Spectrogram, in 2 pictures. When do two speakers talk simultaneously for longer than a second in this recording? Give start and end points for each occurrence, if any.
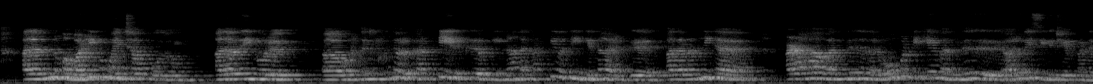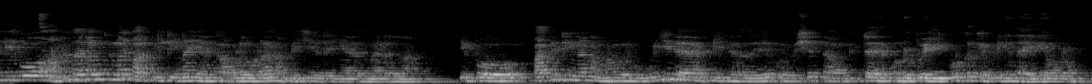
11.0-12.7

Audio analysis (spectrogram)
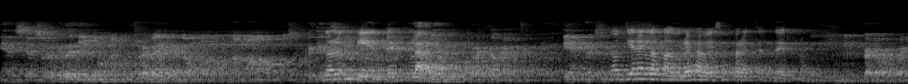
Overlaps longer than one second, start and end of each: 3.2-4.4

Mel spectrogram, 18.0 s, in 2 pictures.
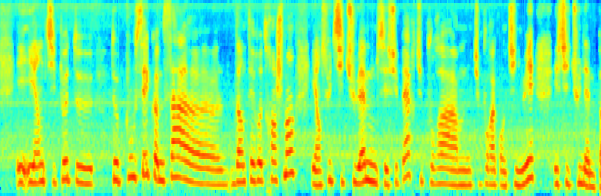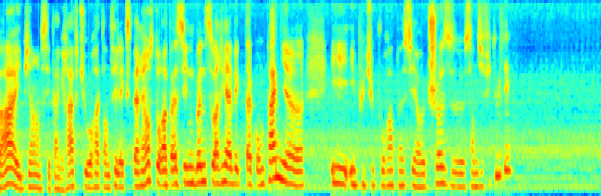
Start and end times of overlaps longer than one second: none

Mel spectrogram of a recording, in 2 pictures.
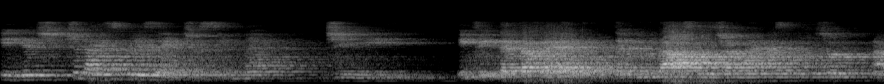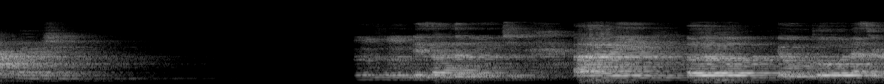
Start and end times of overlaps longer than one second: none

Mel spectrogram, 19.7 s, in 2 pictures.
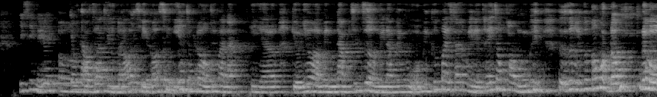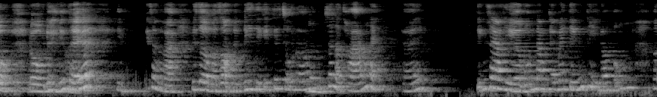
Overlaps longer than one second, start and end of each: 1.1-3.0

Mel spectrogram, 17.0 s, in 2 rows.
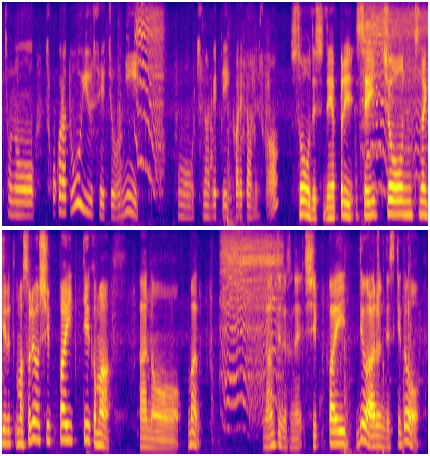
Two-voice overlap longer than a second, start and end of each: none

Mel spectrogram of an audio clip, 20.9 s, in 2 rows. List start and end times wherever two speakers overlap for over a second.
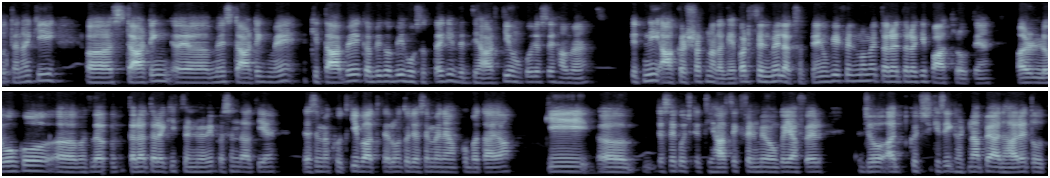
none

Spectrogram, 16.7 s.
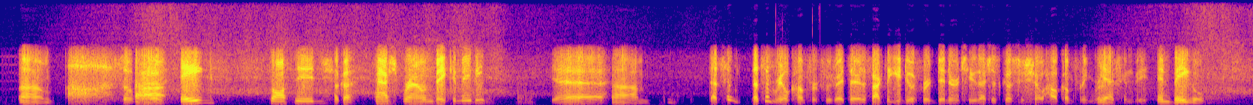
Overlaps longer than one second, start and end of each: none

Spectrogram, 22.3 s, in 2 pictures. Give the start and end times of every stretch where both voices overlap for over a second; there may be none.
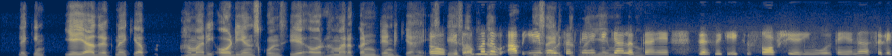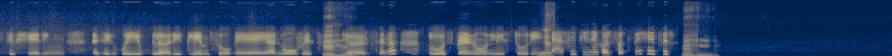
5.4-8.1

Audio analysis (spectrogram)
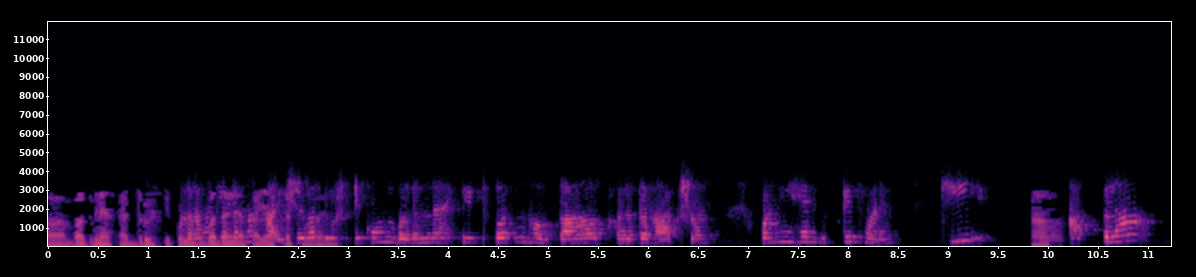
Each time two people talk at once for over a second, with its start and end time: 1.3-2.9

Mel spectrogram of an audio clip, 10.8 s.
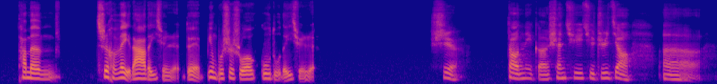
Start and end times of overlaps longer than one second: none

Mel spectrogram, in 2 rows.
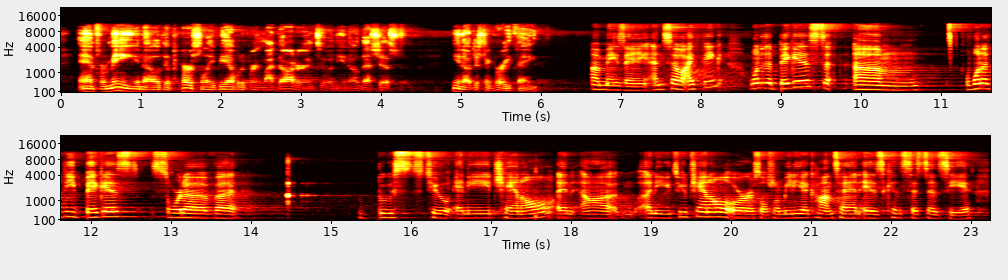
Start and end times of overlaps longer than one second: none

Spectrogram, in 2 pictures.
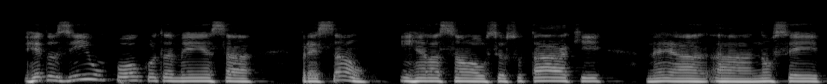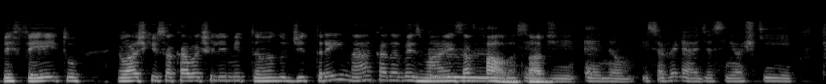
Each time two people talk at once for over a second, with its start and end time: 12.6-13.8

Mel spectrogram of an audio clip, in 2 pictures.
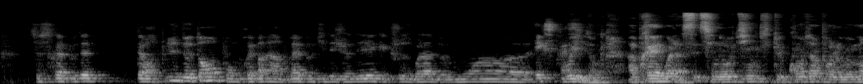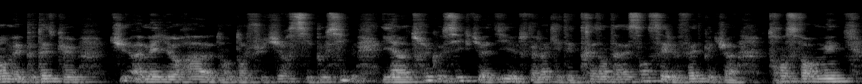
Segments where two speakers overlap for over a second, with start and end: none

